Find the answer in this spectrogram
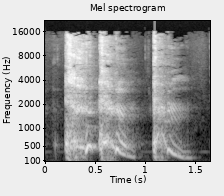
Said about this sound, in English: Excuse me, I still have this nasty cough.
